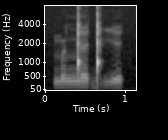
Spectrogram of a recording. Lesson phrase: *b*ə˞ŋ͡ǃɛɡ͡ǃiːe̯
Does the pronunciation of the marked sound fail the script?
yes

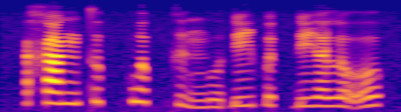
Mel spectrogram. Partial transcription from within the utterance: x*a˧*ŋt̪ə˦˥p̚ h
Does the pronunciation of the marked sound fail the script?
no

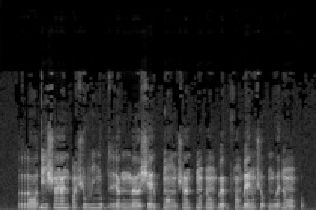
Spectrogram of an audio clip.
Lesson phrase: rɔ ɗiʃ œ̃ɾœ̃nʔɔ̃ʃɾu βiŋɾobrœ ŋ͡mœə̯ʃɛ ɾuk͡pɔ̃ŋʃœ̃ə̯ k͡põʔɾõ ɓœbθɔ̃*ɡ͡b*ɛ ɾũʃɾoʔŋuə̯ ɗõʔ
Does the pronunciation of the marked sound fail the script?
yes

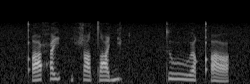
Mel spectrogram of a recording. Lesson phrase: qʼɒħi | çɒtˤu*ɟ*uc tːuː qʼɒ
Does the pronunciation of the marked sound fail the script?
no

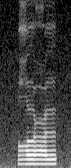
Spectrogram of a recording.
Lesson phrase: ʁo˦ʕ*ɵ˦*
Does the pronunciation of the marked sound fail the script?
no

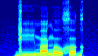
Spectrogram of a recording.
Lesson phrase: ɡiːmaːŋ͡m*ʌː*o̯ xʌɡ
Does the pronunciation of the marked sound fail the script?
no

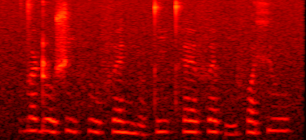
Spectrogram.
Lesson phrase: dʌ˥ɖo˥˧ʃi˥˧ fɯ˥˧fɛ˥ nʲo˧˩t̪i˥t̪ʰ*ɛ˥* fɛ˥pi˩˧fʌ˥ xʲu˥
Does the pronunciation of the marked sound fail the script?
no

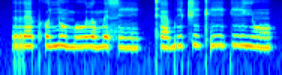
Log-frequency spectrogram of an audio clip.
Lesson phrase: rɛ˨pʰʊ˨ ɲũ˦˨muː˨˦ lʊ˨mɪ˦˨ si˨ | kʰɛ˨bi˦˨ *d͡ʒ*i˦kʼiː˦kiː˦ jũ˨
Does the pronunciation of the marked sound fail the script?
yes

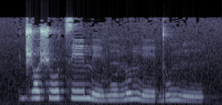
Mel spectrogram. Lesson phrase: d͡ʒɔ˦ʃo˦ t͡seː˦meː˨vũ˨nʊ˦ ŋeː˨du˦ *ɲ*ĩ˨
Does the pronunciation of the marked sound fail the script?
no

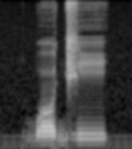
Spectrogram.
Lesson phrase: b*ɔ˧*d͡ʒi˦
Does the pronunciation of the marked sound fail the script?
no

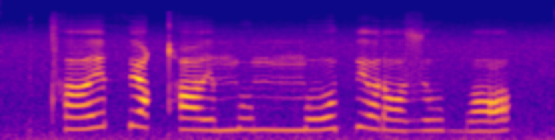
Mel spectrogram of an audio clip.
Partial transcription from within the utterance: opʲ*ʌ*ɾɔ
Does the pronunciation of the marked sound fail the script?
yes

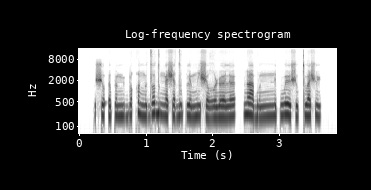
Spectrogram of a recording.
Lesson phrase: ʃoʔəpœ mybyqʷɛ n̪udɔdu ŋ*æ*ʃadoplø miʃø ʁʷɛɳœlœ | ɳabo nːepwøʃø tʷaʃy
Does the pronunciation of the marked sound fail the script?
yes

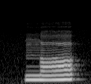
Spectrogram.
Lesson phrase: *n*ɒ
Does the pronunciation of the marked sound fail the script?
no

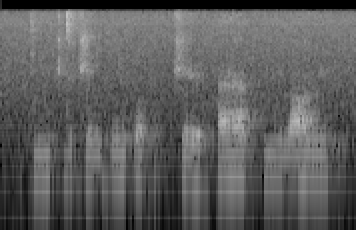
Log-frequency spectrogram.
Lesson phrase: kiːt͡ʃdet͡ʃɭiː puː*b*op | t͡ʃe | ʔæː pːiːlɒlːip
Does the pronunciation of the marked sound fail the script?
yes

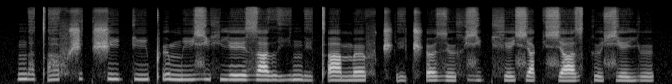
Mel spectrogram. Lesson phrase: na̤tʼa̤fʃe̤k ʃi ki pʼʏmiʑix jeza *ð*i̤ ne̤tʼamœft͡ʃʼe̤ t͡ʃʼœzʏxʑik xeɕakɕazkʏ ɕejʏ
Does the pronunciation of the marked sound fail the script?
no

